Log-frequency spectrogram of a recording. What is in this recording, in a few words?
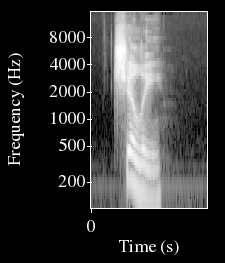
"Chile", Spanish words used in English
